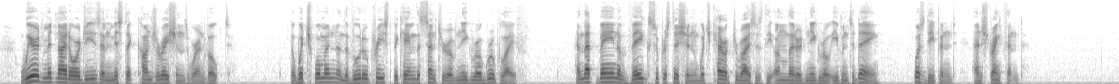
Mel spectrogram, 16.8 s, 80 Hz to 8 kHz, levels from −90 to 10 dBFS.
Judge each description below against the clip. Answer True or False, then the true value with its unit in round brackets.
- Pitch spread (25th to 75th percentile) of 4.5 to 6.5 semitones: True (5.1 semitones)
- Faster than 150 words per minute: False (145 wpm)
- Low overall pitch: True (120 Hz)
